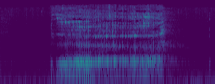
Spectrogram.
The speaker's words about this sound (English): that's what I think. Belch.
